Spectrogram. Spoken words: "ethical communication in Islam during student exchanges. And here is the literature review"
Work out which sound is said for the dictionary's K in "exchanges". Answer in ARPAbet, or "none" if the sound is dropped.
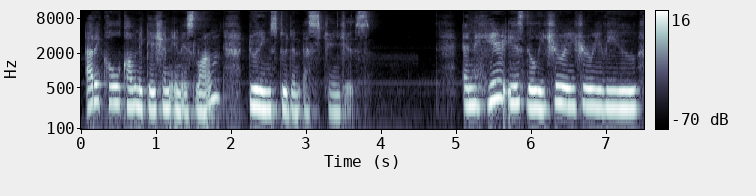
none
